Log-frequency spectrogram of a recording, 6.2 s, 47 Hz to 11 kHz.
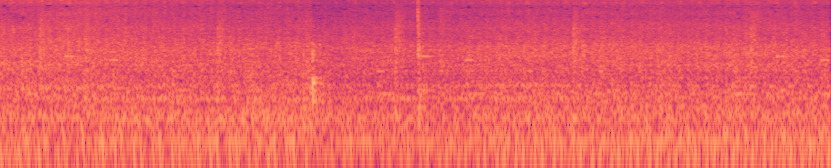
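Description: Isuzu 10PD V10 diesel engine of a grapple truck idling with a steady low rumble, with a couple of light clicks a little over two and three seconds in.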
